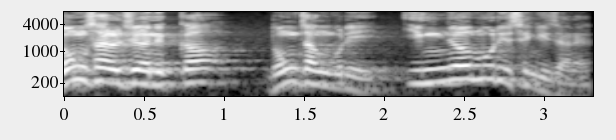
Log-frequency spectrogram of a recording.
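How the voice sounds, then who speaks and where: A man with a Gyeongsang accent speaks in an animated tone at a high pitch, with lively intonation. Audible room echo and noticeable background noise surround his voice. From Gyeongsang region, South Korea. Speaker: pastor. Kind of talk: sermon. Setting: church.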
